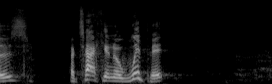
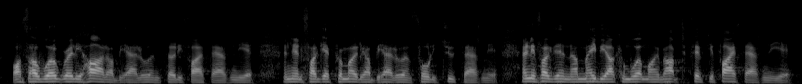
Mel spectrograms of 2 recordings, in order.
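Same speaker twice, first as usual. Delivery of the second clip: lower, fast, muttering through the figures; mock worker's reckoning; 9 semitones lower, 6 dB quieter, much faster than usual. Preacher voicing a worker's small thinking, low fast mutter. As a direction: rattle off the salary plans under your breath.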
